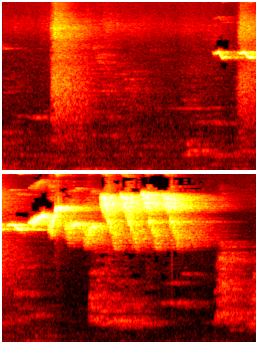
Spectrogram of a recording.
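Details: Captive female double-collared seedeater fluttering her wings, producing two sharp high chips followed by a long, bright, buzzy trill that wavers and steps upward. The room is otherwise quiet.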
